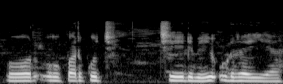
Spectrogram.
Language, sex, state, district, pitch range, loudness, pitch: Hindi, male, Uttar Pradesh, Saharanpur, 165-180 Hz, -14 LUFS, 170 Hz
